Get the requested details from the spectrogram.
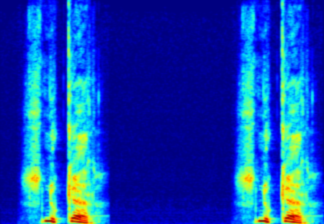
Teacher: Snooker in Welsh, similar to the English. It's snooker with a rolling R, and each syllable is said evenly.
